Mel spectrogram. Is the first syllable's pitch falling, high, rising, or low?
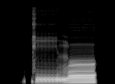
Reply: low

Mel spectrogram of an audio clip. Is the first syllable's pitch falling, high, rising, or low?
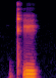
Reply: high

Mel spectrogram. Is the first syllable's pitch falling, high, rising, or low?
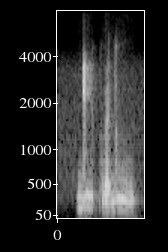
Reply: high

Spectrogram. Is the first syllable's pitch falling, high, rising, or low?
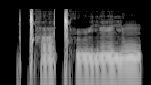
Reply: rising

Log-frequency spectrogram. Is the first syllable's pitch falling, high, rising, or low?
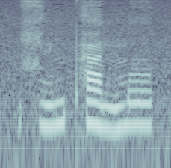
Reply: rising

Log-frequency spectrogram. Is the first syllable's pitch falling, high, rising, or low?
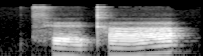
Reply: low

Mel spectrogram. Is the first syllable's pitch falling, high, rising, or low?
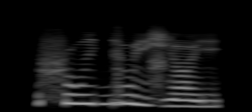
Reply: high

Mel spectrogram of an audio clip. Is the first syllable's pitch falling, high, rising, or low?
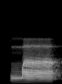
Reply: low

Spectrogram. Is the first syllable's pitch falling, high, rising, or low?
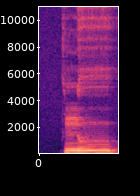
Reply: high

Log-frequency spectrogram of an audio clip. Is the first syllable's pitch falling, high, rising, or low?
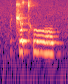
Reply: low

